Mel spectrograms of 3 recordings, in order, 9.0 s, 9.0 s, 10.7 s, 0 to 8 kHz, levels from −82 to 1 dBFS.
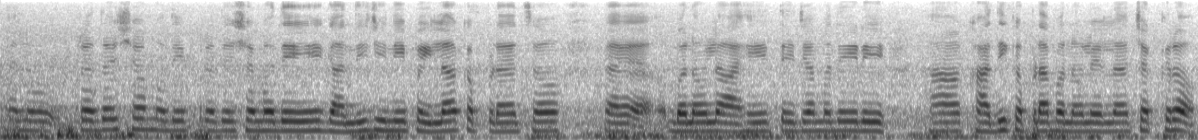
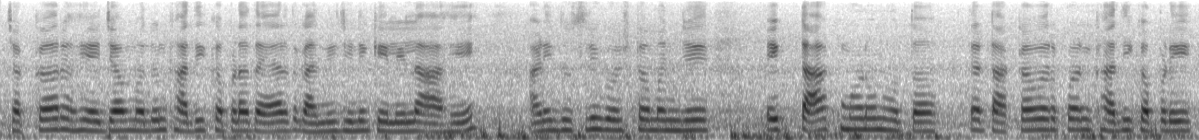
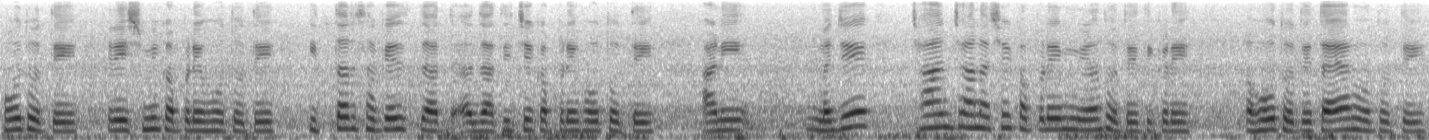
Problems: constant background noise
